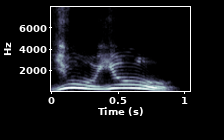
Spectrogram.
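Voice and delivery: put-on high, loud, furious old-world landlord yelling; screaming Italian landlord. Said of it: "screaming at the top of his lungs".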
